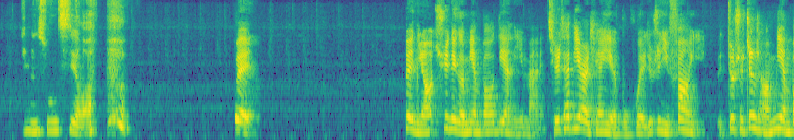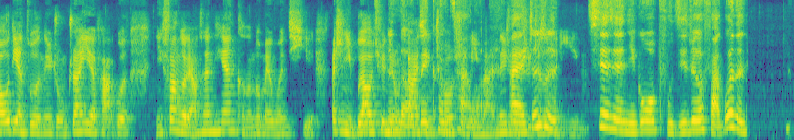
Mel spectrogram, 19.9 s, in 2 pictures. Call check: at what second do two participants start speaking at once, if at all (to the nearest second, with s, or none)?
14 s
